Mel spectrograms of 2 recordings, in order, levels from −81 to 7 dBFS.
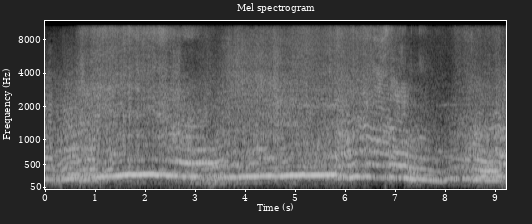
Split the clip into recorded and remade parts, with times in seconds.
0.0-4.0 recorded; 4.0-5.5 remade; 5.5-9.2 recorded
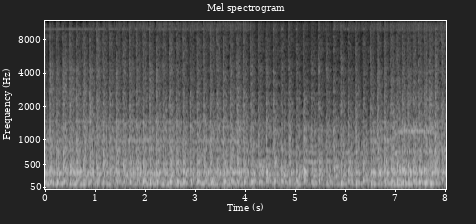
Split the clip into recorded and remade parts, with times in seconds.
0.0-4.2 recorded; 4.2-5.8 remade; 5.8-8.0 recorded

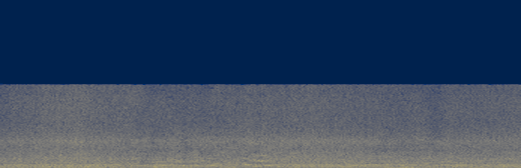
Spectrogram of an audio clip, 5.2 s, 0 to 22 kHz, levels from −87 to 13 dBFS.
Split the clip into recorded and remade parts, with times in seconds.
0.0-1.2 recorded; 1.2-2.7 remade; 2.7-3.7 recorded; 3.7-4.6 remade; 4.6-5.2 recorded

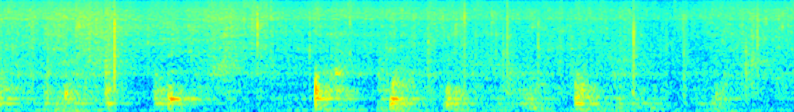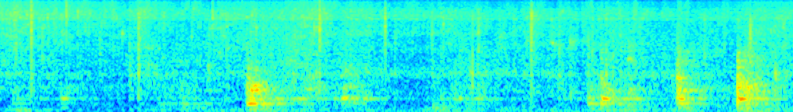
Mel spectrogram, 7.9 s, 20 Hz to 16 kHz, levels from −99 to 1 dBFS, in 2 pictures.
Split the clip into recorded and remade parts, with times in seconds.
0.0-0.5 recorded; 0.5-1.9 remade; 1.9-5.7 recorded; 5.7-6.5 remade; 6.5-7.9 recorded

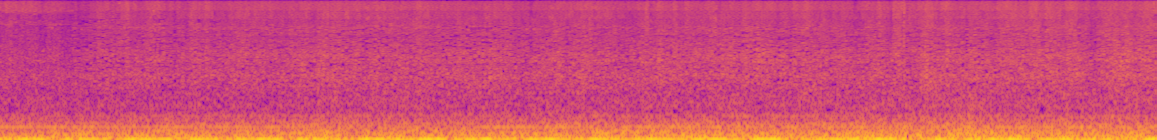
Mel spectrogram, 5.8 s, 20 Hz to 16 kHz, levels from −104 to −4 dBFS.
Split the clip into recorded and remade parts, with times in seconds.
0.0-5.8 recorded

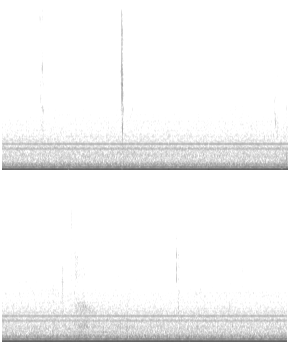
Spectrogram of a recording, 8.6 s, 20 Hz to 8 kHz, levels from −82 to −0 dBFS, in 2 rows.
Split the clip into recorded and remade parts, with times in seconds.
0.0-8.6 recorded

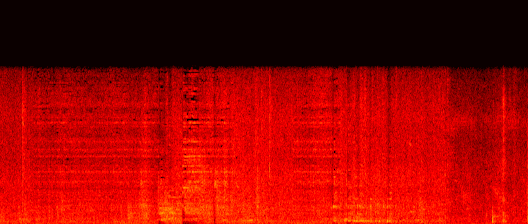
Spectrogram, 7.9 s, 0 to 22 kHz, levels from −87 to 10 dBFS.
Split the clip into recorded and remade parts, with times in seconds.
0.0-0.5 recorded; 0.5-2.4 remade; 2.4-3.0 recorded; 3.0-3.5 remade; 3.5-4.4 recorded; 4.4-5.1 remade; 5.1-7.9 recorded

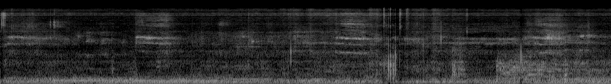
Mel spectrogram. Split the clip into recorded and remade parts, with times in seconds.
0.0-6.1 remade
